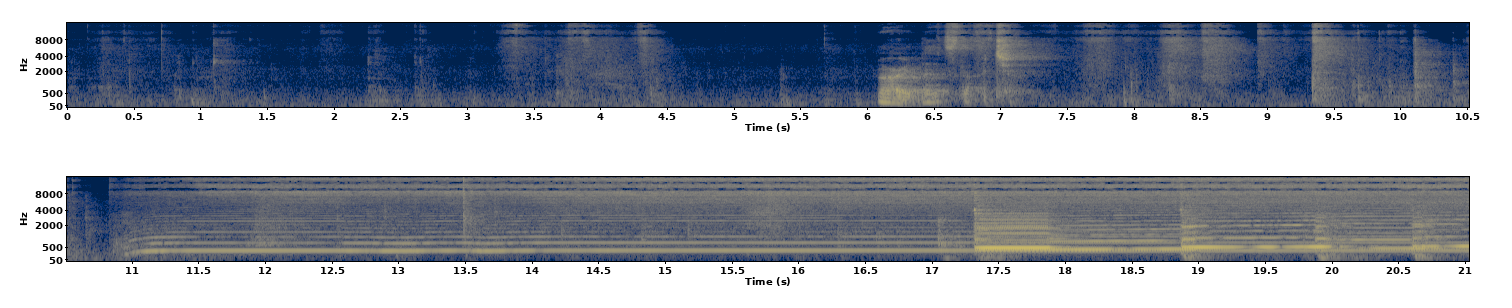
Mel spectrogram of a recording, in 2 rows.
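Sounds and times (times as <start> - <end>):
siren: 17.3 - 21.0.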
